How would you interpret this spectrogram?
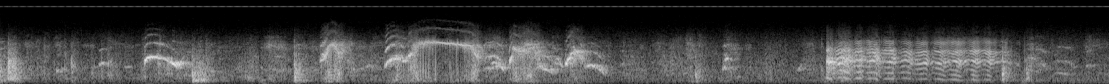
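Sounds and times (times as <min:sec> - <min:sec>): person cackling laughter: 0:08.2 - 0:11.0.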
